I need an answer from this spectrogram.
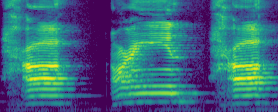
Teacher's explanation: یہ حلق کے درمیان والے حصے سے ادا ہوتے ہیں۔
